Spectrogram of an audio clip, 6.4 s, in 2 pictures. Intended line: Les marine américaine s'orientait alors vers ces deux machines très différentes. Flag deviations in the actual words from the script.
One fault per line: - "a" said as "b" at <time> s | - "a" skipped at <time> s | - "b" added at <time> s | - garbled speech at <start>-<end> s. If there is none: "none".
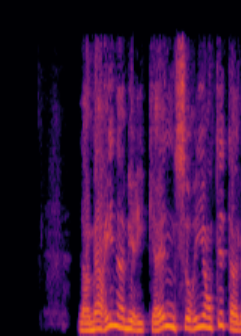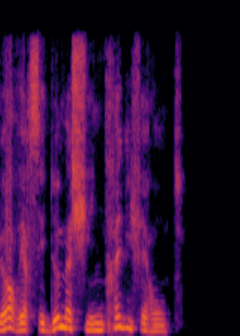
- "Les" said as "La" at 1.0 s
